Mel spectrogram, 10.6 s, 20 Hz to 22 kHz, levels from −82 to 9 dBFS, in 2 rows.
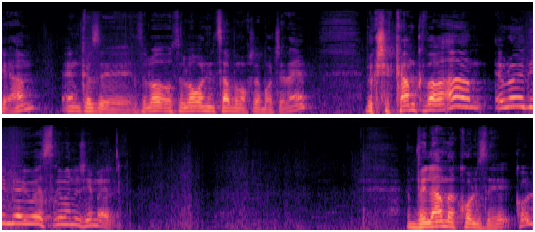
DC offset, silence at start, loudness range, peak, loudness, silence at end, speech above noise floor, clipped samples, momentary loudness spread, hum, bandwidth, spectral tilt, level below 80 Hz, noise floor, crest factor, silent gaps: under 0.1%; 0 s; 11 LU; 0 dBFS; -18 LUFS; 0 s; 35 dB; under 0.1%; 13 LU; none; 16 kHz; -6 dB/octave; -54 dBFS; -52 dBFS; 18 dB; none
